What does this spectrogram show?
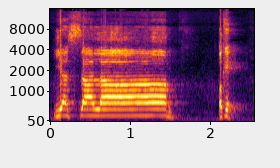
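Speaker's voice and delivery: slow, stretched exclamation; drawn-out sigh of exasperation. Acted. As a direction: drag it out in disbelief. (seruan panjang yang lambat)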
